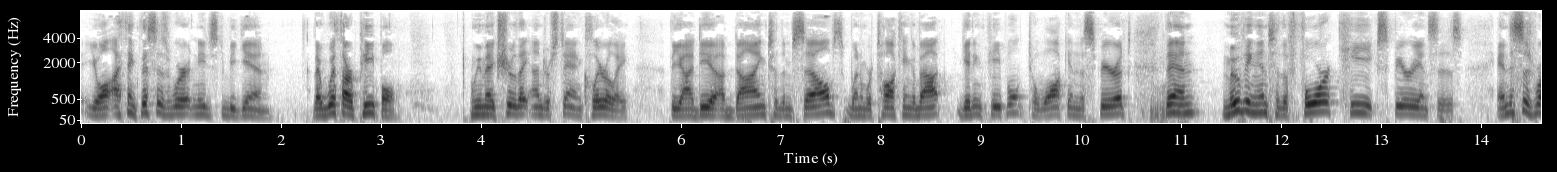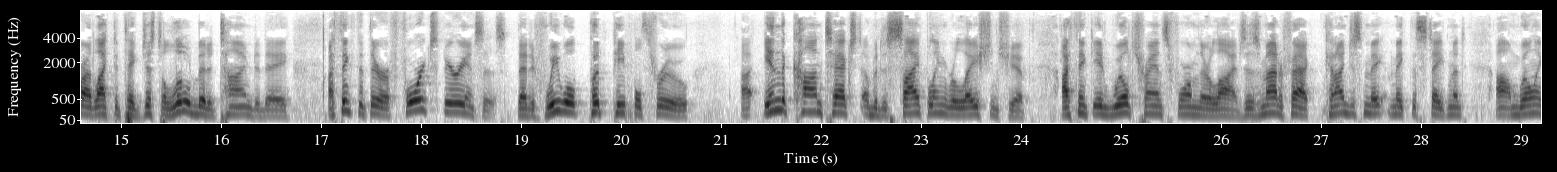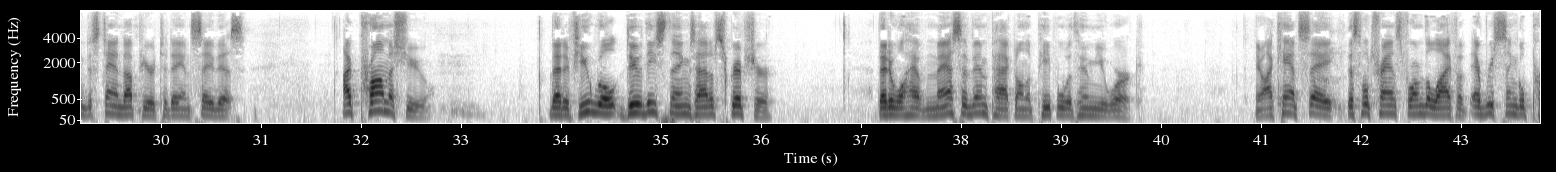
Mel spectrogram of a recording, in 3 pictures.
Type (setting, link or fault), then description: setting, live audience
